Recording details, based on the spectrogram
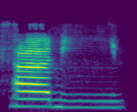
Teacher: हा का मखरज जो है दरमियानी हलक से क्लियर अदा करें।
